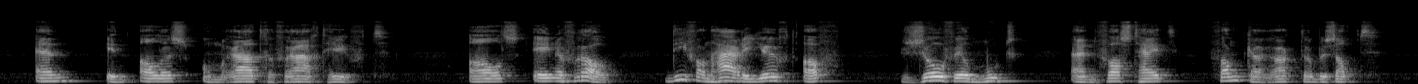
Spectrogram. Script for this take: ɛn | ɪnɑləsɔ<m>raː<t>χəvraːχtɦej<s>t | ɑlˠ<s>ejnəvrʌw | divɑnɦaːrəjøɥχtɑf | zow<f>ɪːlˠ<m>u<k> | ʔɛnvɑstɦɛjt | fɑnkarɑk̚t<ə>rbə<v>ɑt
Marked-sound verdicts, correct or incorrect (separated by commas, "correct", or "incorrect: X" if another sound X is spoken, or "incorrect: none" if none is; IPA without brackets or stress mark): correct, correct, incorrect: f, correct, incorrect: v, correct, incorrect: t, correct, incorrect: z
